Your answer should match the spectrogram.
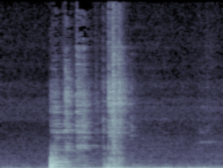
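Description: Steel cooking pot clanking on the stovetop, two sharp metallic knocks about half a second apart with a brief ring after the first.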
